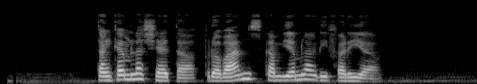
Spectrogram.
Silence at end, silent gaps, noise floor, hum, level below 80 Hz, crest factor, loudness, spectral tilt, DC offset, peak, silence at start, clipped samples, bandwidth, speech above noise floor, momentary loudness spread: 1 s; none; -54 dBFS; none; -64 dBFS; 18 dB; -21 LUFS; -5 dB/octave; under 0.1%; -4 dBFS; 1 s; under 0.1%; 11.5 kHz; 34 dB; 9 LU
